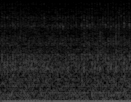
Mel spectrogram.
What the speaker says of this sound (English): get in our tractor.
